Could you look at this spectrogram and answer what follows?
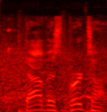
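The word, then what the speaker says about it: Dāvis Bertāns: Oh, well now, at this point in my life, it's Davis Bertans. Is that how you say his name? Yeah. Davis Bertans.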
